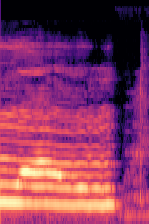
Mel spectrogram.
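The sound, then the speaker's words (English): A cat lets out one long, drawn-out yowl, loud, holding a steady, whining pitch for about a second and a half before cutting off into faint background noise. “Howling or yowling.”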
